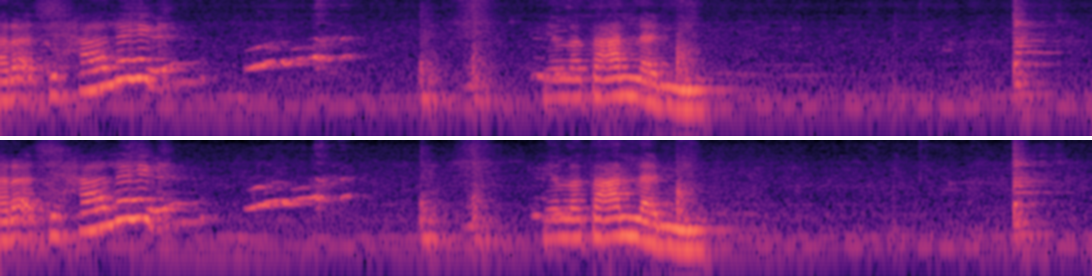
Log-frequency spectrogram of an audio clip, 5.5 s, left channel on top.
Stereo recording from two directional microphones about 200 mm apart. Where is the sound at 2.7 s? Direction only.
20° right (ahead or behind).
